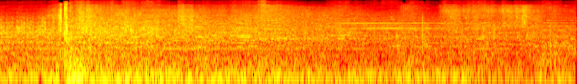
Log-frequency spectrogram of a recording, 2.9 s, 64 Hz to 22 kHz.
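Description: A kamikaze fighter plane crashes into a warship in 1945: a heavy boom hits early, then a dense rumbling roar of explosion and debris sustains loudly for a few seconds without voices.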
